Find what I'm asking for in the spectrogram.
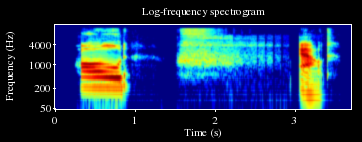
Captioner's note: exhales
